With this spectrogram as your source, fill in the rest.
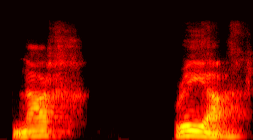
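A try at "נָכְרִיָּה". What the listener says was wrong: Nochriya. Nochriya. This is a kamatz katan. Nochriya. Nochriya. the kamatz katan.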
